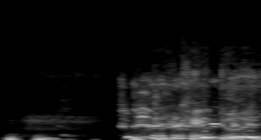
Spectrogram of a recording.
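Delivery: laughing while talking. Real, not acted. Laughing at accent attempts.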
